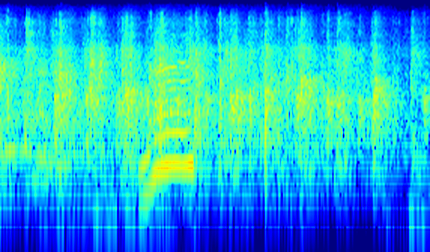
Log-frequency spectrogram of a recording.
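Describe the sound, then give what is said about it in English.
A group of people claps steadily for a few seconds for volunteers coming up to help read aloud, a dense patter of hands that stays fairly loud throughout, with a brief rising whoop from someone in the crowd. “Well done, give them a clap.”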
